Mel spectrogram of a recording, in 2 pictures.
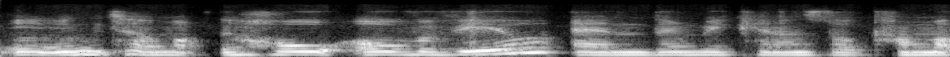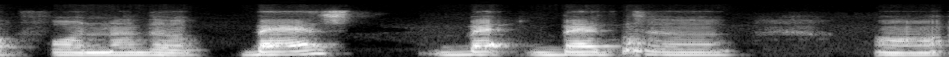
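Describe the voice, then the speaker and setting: A woman's voice: on the low side, darkish tone. A woman sharing her thoughts in an informal group discussion, with non-native English phrasing. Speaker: course participant. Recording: dull, lo-fi call audio.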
